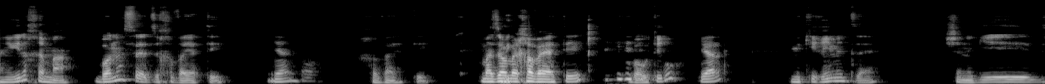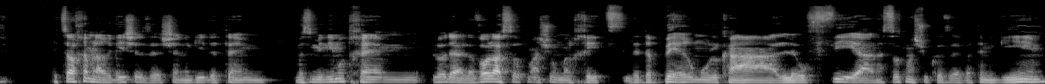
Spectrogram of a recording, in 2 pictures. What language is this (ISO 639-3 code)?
heb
